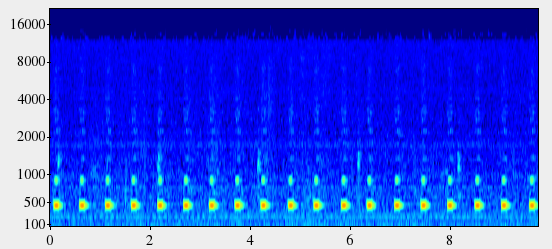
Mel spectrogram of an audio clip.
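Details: Educational fetal monitoring rhythm 3: steady electronic monitor beeps tracking the fetal heart rhythm at about 113 beats per minute.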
